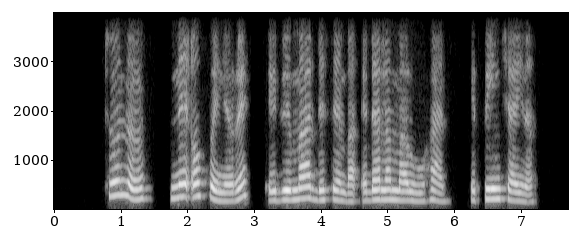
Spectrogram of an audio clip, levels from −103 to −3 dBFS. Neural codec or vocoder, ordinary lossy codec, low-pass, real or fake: codec, 16 kHz, 16 kbps, FreqCodec, smaller model; Opus, 32 kbps; 3.6 kHz; fake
